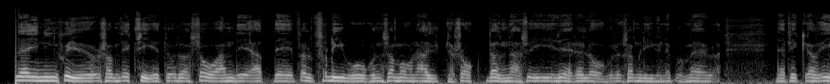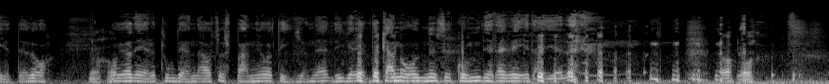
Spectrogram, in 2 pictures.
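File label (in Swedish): Nor Värmland, dialekter; Svenska sagor; Folkminnen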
